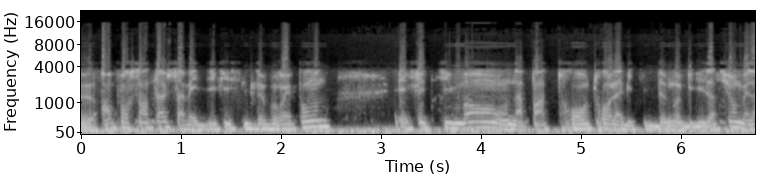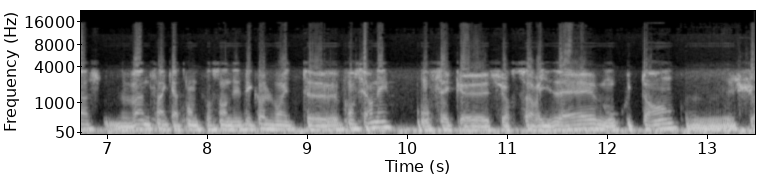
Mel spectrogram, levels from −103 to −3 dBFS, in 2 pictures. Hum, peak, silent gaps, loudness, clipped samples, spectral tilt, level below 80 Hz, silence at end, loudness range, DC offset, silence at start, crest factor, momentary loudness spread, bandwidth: none; -16 dBFS; none; -29 LUFS; under 0.1%; -6 dB/octave; -38 dBFS; 0 s; 1 LU; under 0.1%; 0 s; 12 dB; 3 LU; 15.5 kHz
